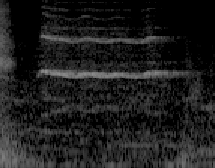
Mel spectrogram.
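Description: A single high, steady whistle tone held for about a second and a half, dipping slightly in pitch before it stops.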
